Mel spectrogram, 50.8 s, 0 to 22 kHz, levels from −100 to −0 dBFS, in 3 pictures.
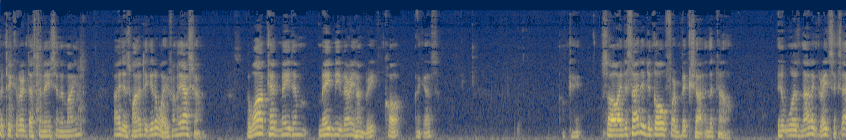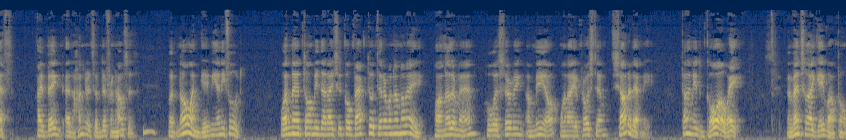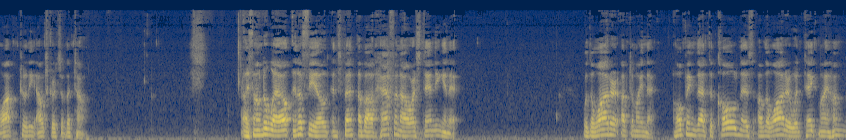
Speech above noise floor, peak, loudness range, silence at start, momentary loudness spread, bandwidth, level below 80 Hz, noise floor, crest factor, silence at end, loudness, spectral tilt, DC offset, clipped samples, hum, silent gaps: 30 dB; -2 dBFS; 9 LU; 0 s; 14 LU; 16 kHz; -50 dBFS; -53 dBFS; 22 dB; 0 s; -23 LUFS; -5.5 dB/octave; under 0.1%; under 0.1%; none; none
